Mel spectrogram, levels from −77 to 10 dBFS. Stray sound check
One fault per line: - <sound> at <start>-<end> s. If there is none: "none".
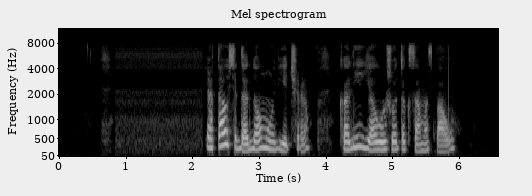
none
